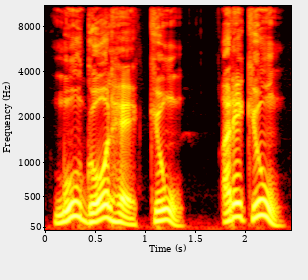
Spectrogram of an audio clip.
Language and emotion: Urdu, neutral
